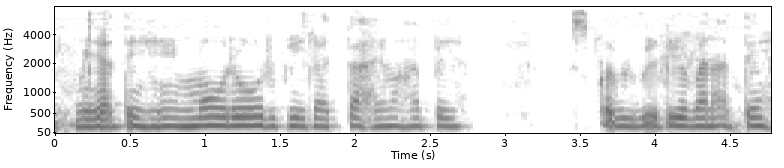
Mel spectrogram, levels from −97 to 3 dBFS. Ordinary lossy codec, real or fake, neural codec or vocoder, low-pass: none; fake; codec, 16 kHz, 16 kbps, FunCodec, trained on Chinese and English, 50 frames a second; 7.2 kHz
